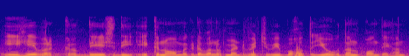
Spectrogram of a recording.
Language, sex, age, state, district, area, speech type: Punjabi, male, 18-30, Punjab, Bathinda, urban, spontaneous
